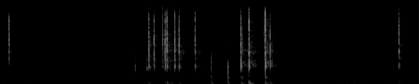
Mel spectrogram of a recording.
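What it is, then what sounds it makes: Plastic TV remote control. Long pink acrylic nails tap and scratch the casing and buttons of a hollow black plastic TV remote control held close to the microphone. Quiet, dry, bright clicks and scratchy crinkles come in a sparse series, with a dense cluster in the middle. Each one stops almost instantly, leaving near silence between them.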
